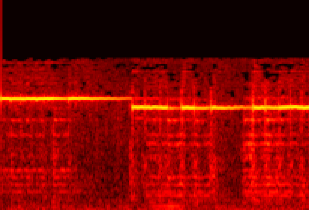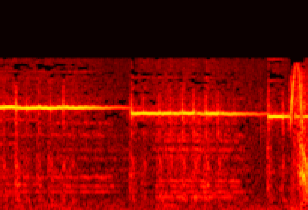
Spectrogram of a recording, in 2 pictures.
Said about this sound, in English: Look at that. Oh, how he shakes those bells.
